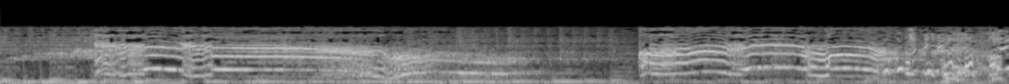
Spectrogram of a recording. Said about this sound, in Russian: Слышите, петух! И какой горластый! Да уж, в городе такого не услышишь! Где уж там? Должна заметить, что деревня, которую мы проезжаем, вообще славится своими петухами.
